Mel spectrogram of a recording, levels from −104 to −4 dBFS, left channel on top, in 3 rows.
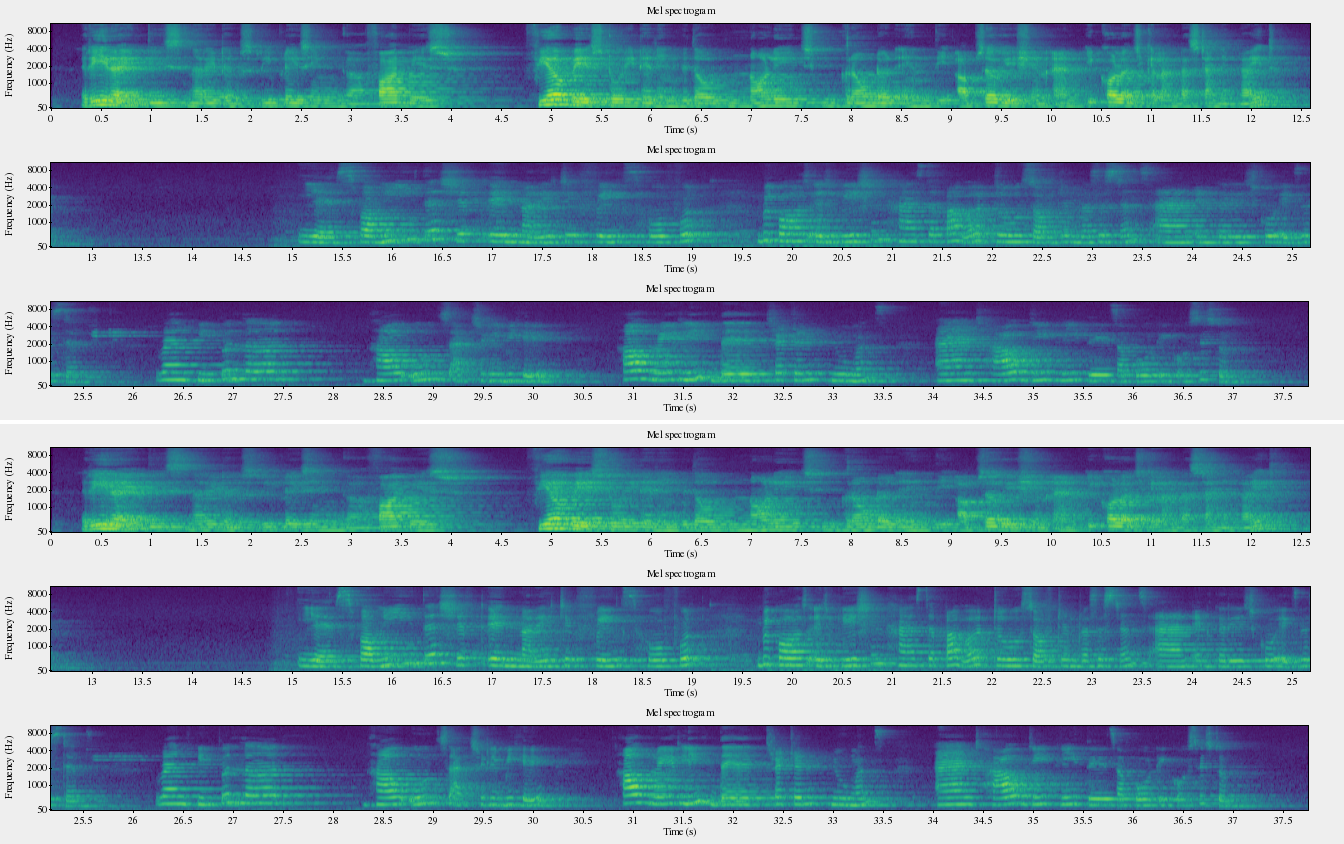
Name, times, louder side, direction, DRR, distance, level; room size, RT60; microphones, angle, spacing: voice 1, 0.3-4.1 4.8-12.2, left 3 dB, 60° left, 4 dB, 1.0 m, -27 dB
voice 2, 14.8-25.6 26.2-27.5 28.3-30.1 30.9-33.4 34.0-37.0, right 2 dB, 90° right, 4 dB, 1.0 m, -35 dB
11.0 x 5.7 x 4.7 m, 1.5 s
head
